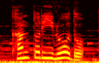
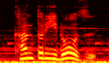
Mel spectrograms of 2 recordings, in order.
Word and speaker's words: Country Roads: まずカントリーロードではなくカントリーローズと最後に S の発音がまず大事です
